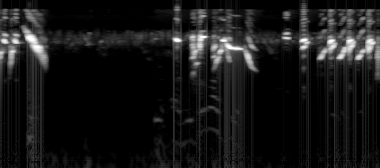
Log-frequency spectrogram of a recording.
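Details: European goldfinch song played to stimulate a pet goldfinch to sing: bright, high twittering phrases in two bursts separated by a pause, with quick rising and falling notes and rapid trills.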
